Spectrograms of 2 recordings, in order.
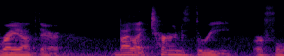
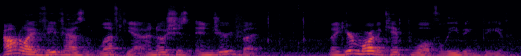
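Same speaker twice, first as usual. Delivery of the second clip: usual speaking voice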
